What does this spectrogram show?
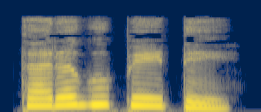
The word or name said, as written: ತರಗುಪೇಟೆ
